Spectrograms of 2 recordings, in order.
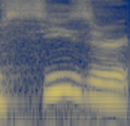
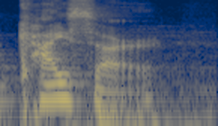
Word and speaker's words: Caesar: game there are different the way that npcs pronounce his name depends on if they like him or not so some call him caesar and some call him kaisar just like that's [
